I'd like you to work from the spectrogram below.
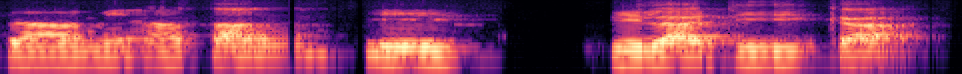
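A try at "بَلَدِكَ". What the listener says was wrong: Laisa bilad, balad. Laisa bilad, balad.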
